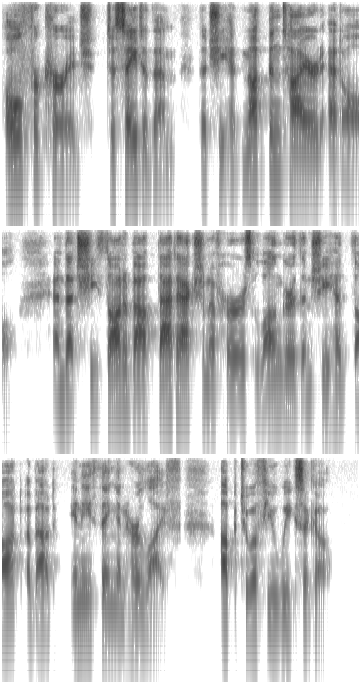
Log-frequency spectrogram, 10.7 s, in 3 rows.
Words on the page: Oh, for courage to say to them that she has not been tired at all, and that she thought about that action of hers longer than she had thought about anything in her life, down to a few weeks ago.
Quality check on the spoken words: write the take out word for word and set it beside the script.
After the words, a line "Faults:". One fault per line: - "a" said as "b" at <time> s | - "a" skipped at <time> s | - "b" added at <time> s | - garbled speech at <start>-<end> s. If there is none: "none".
Oh, for courage to say to them that she had not been tired at all, and that she thought about that action of hers longer than she had thought about anything in her life, up to a few weeks ago.
Faults:
- "has" said as "had" at 2.2 s
- "down" said as "up" at 9.3 s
